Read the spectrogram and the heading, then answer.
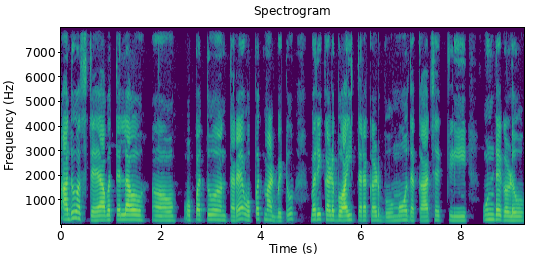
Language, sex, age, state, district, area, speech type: Kannada, female, 45-60, Karnataka, Shimoga, urban, spontaneous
